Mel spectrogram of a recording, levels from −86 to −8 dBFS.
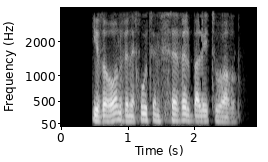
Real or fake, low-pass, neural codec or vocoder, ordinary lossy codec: real; 3.6 kHz; none; AAC, 16 kbps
